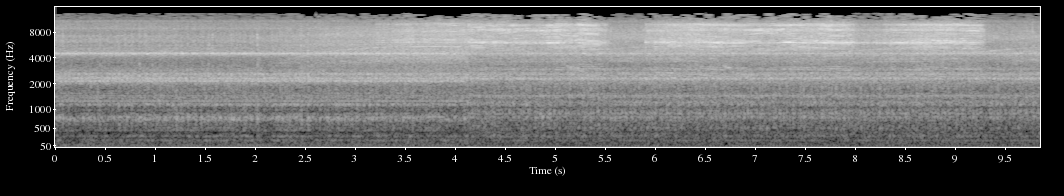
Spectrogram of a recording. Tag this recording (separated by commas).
Blender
